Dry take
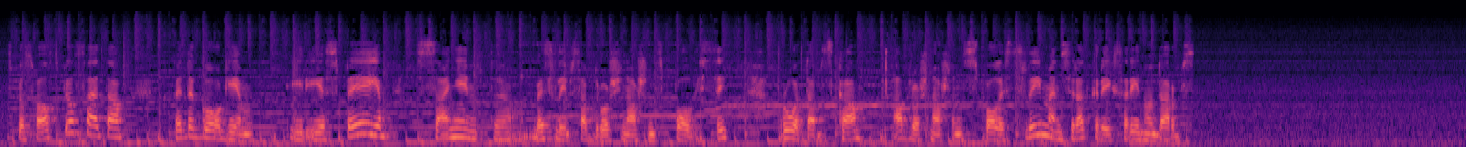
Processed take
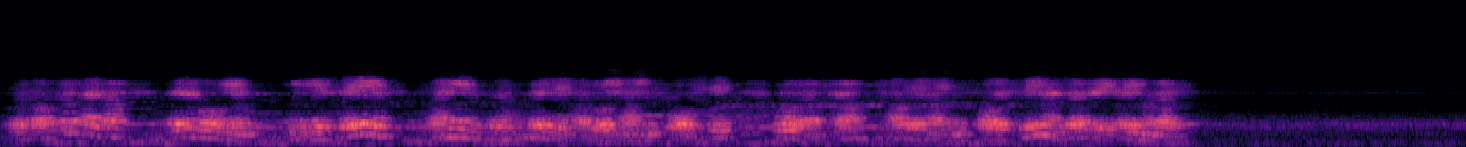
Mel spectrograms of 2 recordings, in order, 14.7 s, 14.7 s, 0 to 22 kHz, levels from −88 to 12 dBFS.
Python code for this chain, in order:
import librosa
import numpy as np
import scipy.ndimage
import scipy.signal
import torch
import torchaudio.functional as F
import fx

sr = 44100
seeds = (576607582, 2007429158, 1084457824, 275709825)

y = fx.phase_scramble(x, sr, seeds[0], window_ms=200)
y = fx.hpss(y, sr, part='percussive', gain_db=-7)
y = fx.env_lowpass(y, sr, base_hz=710.0, full_db=-19.5)
y = fx.formant_cascade(y, sr, vowel='e')
y = fx.peak_eq(y, sr, hz=130.0, db=-4.0, octaves=1.0)
y = y * librosa.db_to_amplitude(4.0)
